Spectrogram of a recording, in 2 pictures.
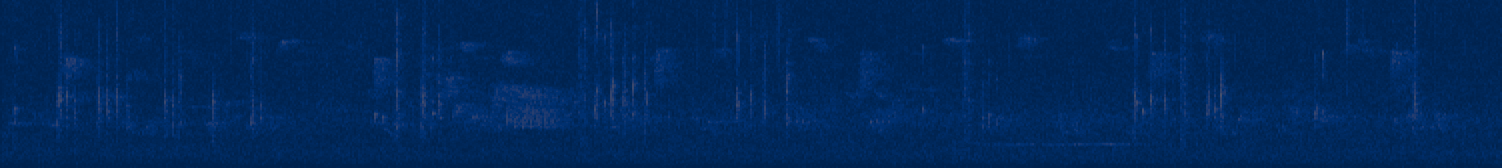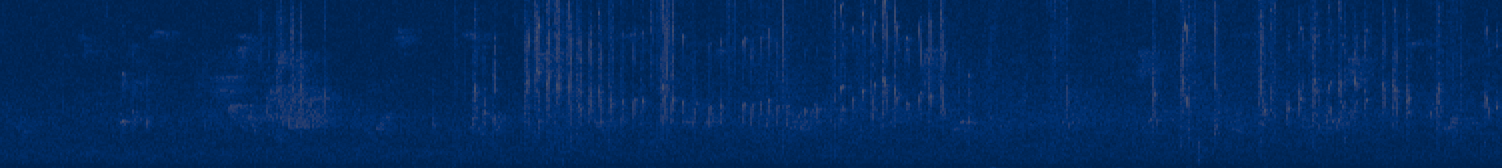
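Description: Faint woodland ambience with scattered short, high bird chirps and ticks, which come much more thickly in the last third.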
